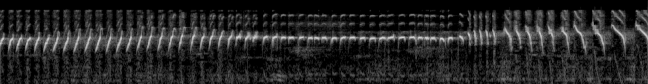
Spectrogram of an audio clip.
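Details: White-rumped shama giving mimicked song copied from sparrows and kingfishers: rapid rising chip notes accelerate into a sustained ringing whistle, then break into quick sharp downslurred notes; loud and clean with no other birds audible.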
